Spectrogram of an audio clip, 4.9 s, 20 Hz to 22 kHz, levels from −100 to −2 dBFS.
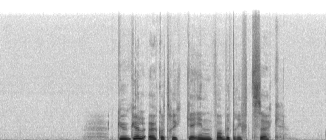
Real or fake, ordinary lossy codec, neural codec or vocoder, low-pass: fake; none; vocoder, 44.1 kHz, 128 mel bands, Pupu-Vocoder; 19.8 kHz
